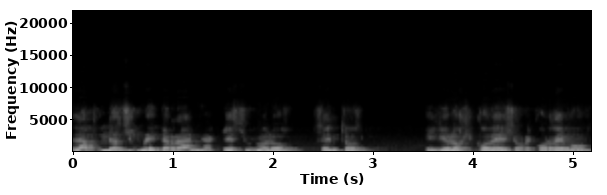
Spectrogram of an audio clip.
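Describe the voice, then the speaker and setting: His voice sits fairly high with a dark, mellow tone. The man's loudness stays very even. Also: moderate pace. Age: 70s. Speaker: economist. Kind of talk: interview. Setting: remote call. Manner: animated.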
